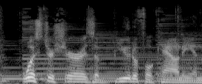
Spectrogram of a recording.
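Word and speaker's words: Worcestershire: Oh, the English language and its delightful disregard for spelling things phonetically. Worcershure is a beautiful county in the West Midlands of England.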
